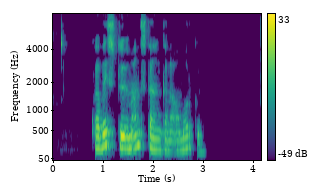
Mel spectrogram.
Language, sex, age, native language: Icelandic, female, 50-59, Icelandic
